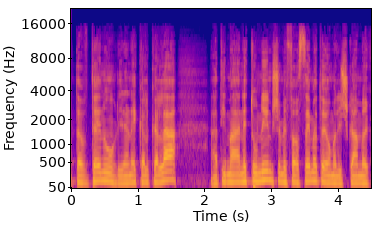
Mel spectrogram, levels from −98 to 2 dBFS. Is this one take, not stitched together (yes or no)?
yes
